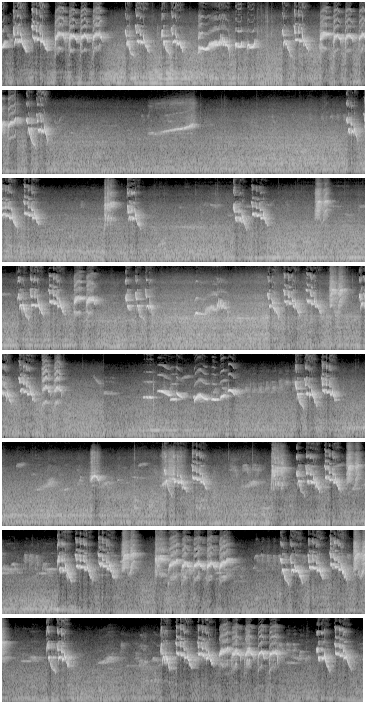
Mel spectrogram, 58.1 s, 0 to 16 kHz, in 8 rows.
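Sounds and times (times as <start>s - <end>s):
bird singing chirps and whistles: 0.0s - 8.4s, 10.1s - 11.4s, 14.0s - 15.4s, 16.5s - 17.5s, 18.5s - 19.9s, 20.8s - 24.9s, 25.6s - 35.8s, 39.5s - 40.5s, 41.2s - 58.0s.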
